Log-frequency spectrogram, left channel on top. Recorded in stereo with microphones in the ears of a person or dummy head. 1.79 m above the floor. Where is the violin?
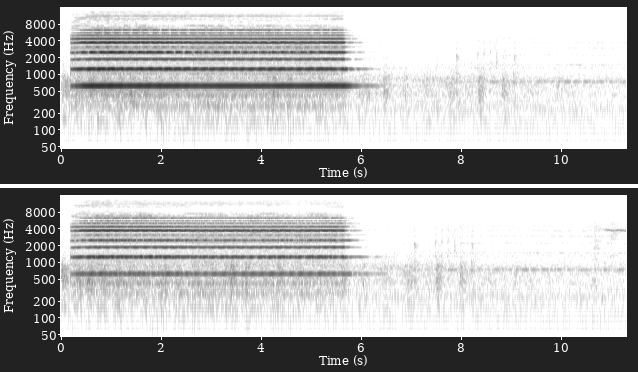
15° left (ahead or behind), 1.0 m.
